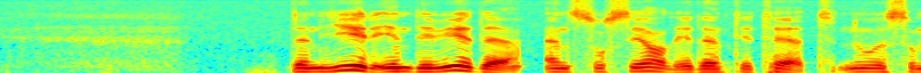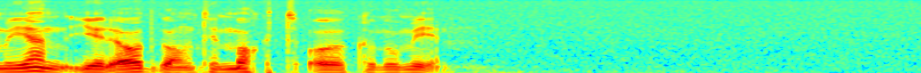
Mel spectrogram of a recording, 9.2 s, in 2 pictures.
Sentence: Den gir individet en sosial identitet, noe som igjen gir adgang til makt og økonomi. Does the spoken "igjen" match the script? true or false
true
